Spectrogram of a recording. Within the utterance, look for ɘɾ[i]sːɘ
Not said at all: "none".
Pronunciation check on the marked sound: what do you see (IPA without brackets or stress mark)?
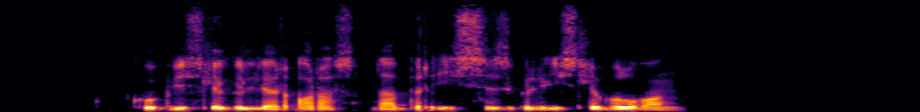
i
